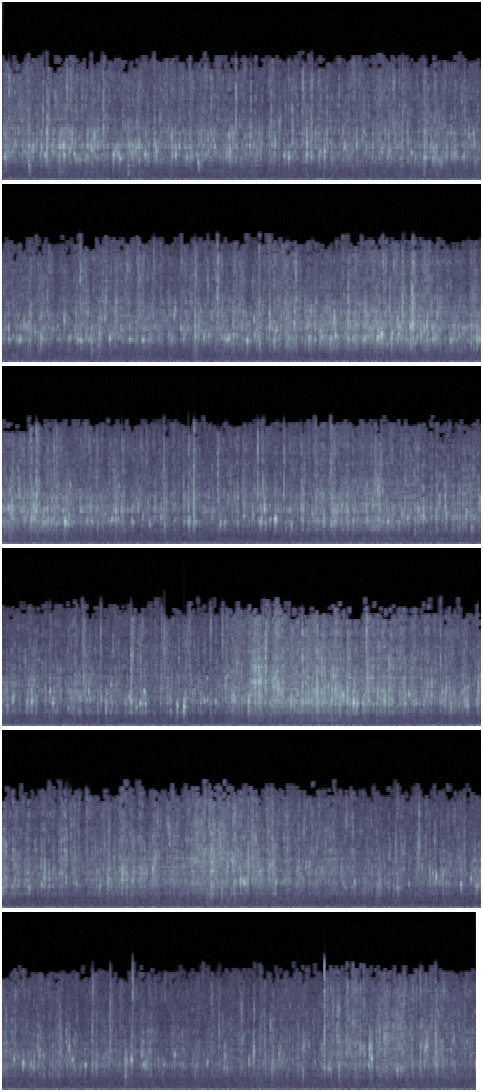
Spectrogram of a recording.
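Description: Flour-coated karaage chicken pieces shallow-frying in oil in a non-stick frying pan: a steady sizzle and crackle that swells a little about two-thirds of the way through, with chopsticks turning the pieces now and then.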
